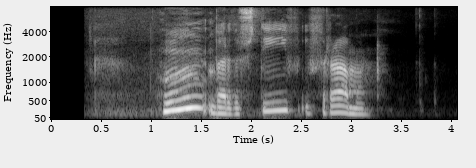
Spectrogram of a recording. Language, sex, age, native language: Icelandic, female, 40-49, Icelandic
